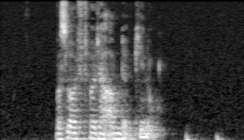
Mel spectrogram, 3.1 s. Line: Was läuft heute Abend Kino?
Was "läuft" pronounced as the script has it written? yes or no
yes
